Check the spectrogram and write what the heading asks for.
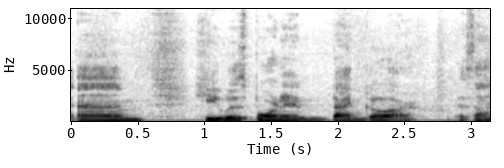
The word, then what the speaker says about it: Bangor: Um he was born in Bangor. Is that how you say it? Banga. Banga.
